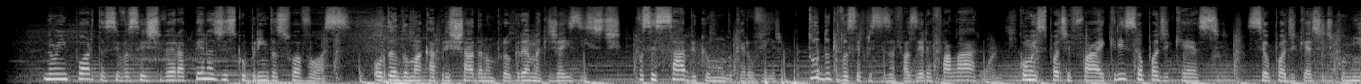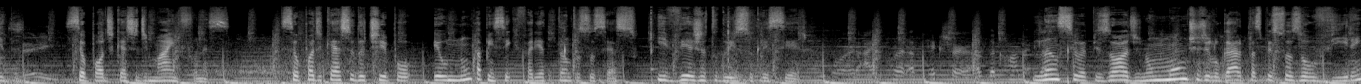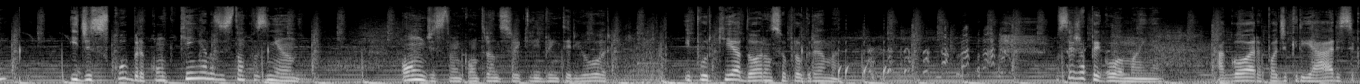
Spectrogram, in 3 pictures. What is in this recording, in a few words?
Portuguese Brazilian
